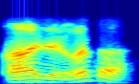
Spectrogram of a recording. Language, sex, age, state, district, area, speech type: Nepali, male, 30-45, West Bengal, Darjeeling, rural, conversation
